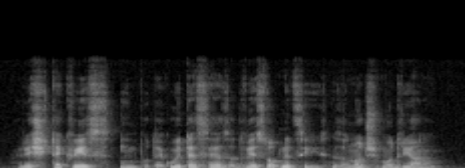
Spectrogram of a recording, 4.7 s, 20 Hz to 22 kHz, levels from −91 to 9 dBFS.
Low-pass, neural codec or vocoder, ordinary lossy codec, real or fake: 14.4 kHz; none; none; real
